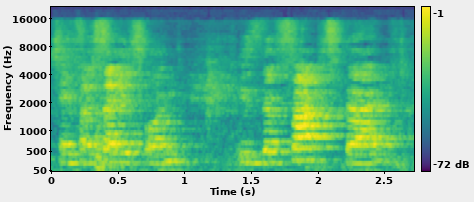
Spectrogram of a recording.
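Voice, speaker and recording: A young woman from Zambia with a Zambian accent gives an informal presentation as a student panelist. Her voice is slightly high and conversational, with small asides. It is picked up from a distance in a very reverberant room. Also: a little slow. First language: a Zambian language. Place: large echoey room at a public event. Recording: very echoey room, distant mic, faint noise.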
